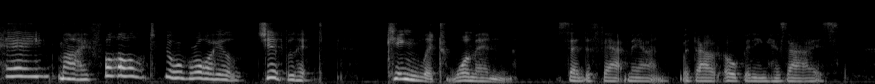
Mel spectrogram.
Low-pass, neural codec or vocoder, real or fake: 7.2 kHz; codec, 16 kHz, 4.8 kbps, FACodec; fake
